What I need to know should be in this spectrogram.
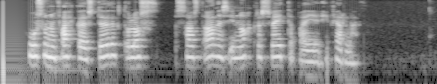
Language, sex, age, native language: Icelandic, female, 50-59, Icelandic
